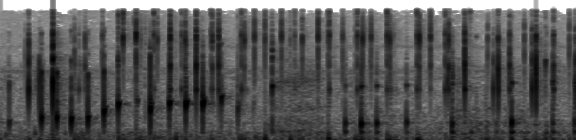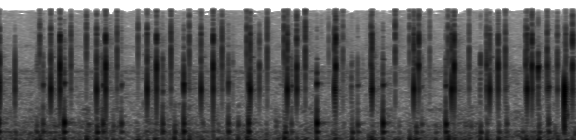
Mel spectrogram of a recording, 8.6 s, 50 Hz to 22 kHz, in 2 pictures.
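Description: Long nails tap rapidly on the lid and sides of a small white plastic cosmetic jar, a hollow container held close to the mic. The result is a dense, fast stream of sharp, dry clicks with a bright, hollow ring centered around 2 kHz that dies away almost instantly.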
